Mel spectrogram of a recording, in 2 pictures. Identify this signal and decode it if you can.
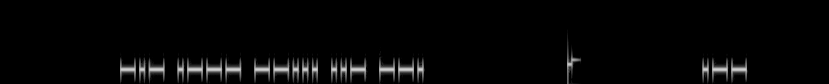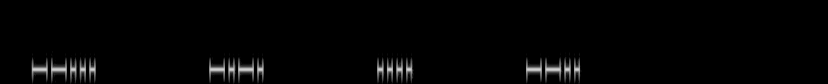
Morse code, heard as a keyed tone, about 25 wpm, spaced as for 11 wpm, 700 Hz. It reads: KJ7UG W7CHZ
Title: USA Call Signs - 5 Characters - 8x Character Spacing - 25wpm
